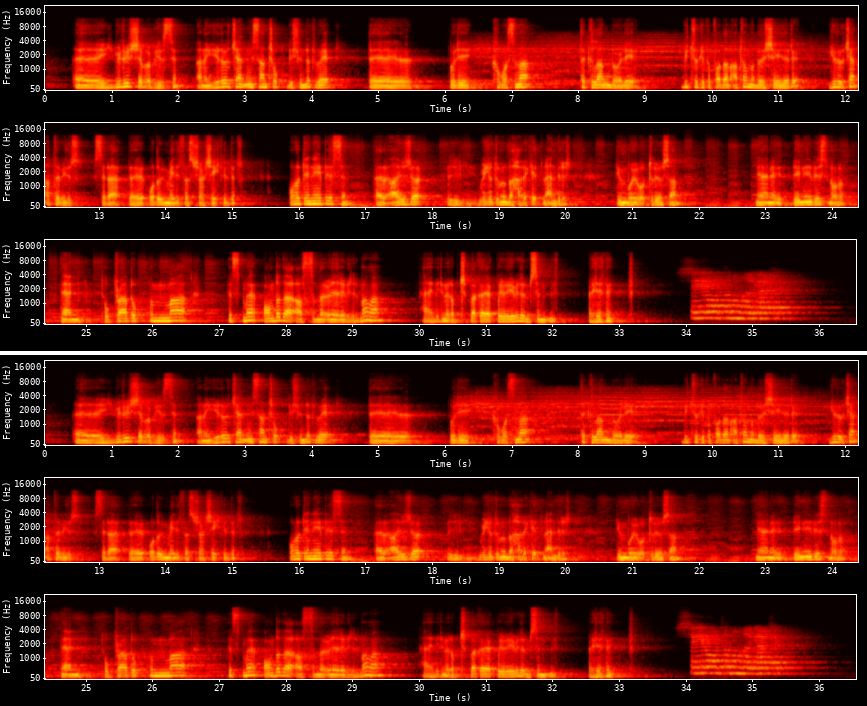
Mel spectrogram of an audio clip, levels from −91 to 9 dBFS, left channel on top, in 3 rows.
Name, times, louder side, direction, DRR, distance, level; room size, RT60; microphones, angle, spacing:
voice 1, 0.4-4.3 4.9-5.5 6.1-6.4 6.7-7.3 8.0-8.9 9.5-11.3 11.8-15.2 15.9-16.8 17.1-17.9 18.2-20.4 20.8-21.7 22.9-24.2 24.6-26.7 27.1-29.5 30.0-32.1 32.5-32.9, left 2 dB, 25° left, 13 dB, 0.5 m, -24 dB
Guitar, 6.1-12.8, right 3 dB, 50° right, 4.0 m, -41 dB
sound 1, 16.4-27.1, left 1 dB, 80° left, 2.7 m, -46 dB
voice 2, 33.9-35.5, equal, 70° right, -8 dB, 4.6 m, -31 dB
23.0 x 12.5 x 4.8 m, 1.5 s
head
